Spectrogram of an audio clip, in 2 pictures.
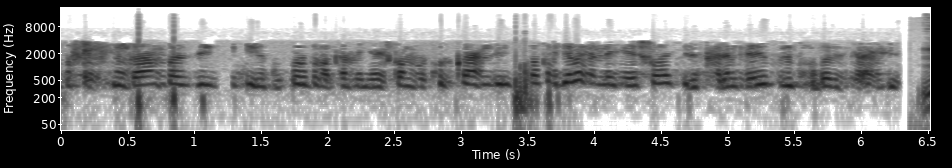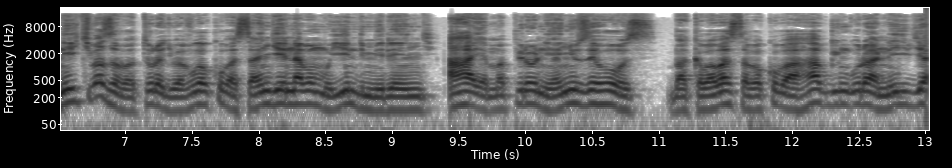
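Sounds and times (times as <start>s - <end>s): woman speaking over telephone: 0.0s - 6.4s.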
